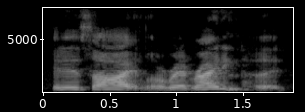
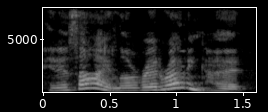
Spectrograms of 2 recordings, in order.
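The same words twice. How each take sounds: First: A lightly voiced wolf pretending to be the girl; wolf faking softness. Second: Put-on a bit higher, light girl's voice; a lightly voiced child announcing herself; little girl. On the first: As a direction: lower wolf voice, louder, trying to sound sweet. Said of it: "trying to make his rough voice sound soft". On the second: Girl answers at the door. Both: A narrator's reading.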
